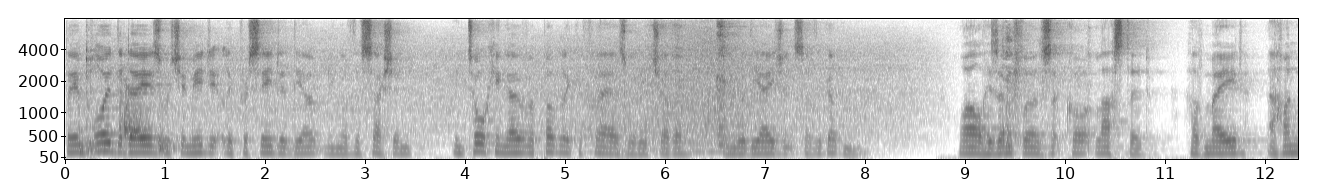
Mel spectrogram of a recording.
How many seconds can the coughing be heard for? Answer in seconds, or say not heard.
3 s.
